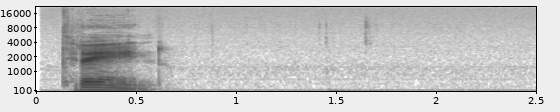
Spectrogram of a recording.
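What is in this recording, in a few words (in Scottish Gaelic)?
"treean", Scottish Gaelic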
